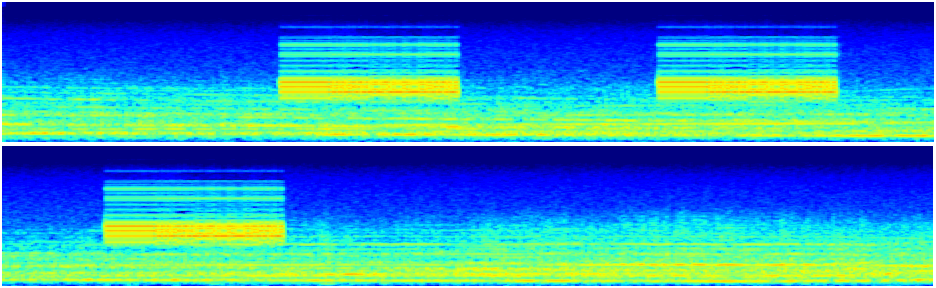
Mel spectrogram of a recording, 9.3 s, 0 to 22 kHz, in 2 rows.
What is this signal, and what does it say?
Emergency Alert System (SAME) tones (header bursts), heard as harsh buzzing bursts, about 520.83 baud.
